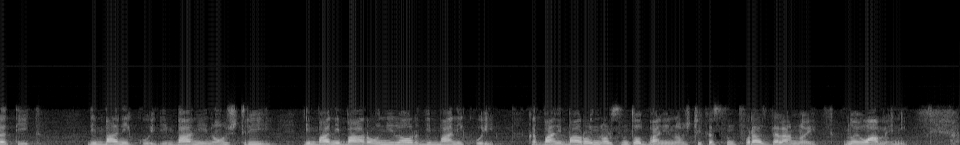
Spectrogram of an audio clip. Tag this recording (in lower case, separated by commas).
speech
